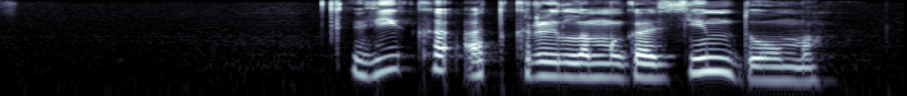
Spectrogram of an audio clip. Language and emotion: Russian, neutral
